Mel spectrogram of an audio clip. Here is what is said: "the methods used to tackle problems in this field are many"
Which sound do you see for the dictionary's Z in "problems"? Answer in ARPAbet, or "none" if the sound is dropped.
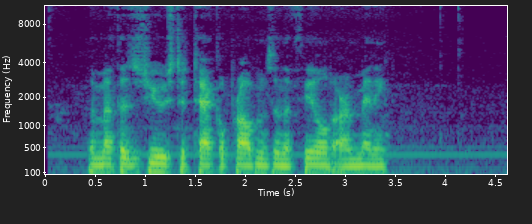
Z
